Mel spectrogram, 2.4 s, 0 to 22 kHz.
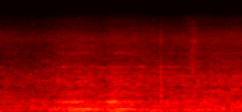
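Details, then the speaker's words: Access 125 BS6 scooter that was stalling when pulling away; rolling slowly near the workshop: smooth steady engine note under light road noise, no faltering or dying; problem solved. "So అది బండి అయితే ఆగలేదు so problem అంతా solve అయిపోయింది"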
